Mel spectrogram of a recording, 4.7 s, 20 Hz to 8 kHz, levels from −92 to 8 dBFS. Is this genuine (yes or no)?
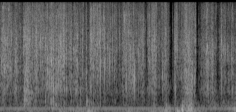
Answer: yes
